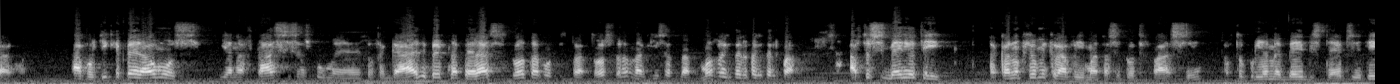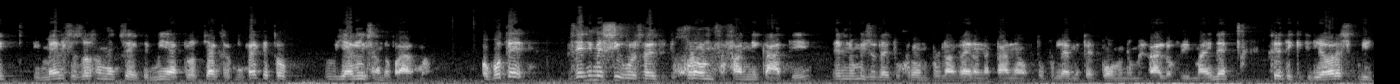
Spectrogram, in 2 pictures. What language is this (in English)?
Greek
